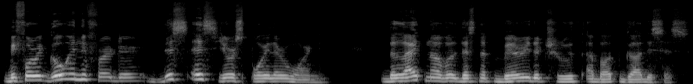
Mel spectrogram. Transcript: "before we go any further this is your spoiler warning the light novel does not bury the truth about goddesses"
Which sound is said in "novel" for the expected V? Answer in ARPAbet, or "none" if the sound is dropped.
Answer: V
